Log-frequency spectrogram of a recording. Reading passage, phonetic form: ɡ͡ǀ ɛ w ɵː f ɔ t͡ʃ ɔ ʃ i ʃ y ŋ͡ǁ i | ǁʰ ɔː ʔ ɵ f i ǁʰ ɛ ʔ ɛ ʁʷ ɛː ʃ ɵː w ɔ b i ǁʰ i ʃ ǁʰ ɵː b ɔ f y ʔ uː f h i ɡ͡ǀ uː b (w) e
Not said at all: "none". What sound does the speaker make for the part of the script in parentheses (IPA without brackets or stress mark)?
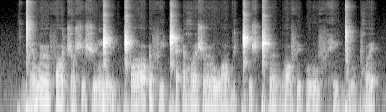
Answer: ʁʷ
